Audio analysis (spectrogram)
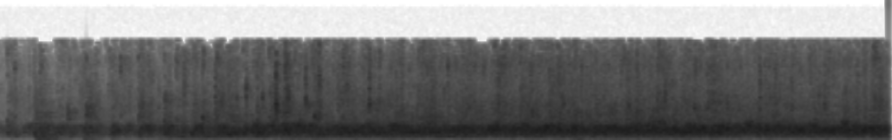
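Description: A large audience breaks into sustained, loud applause for a priest at a diocesan missionary congress, a dense wash of clapping that holds steady for the whole stretch with a few voices mixed in.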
